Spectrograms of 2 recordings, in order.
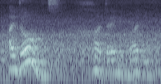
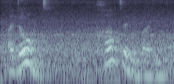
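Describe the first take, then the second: First: The word don't is clearly stressed. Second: The word don't is clearly stressed.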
